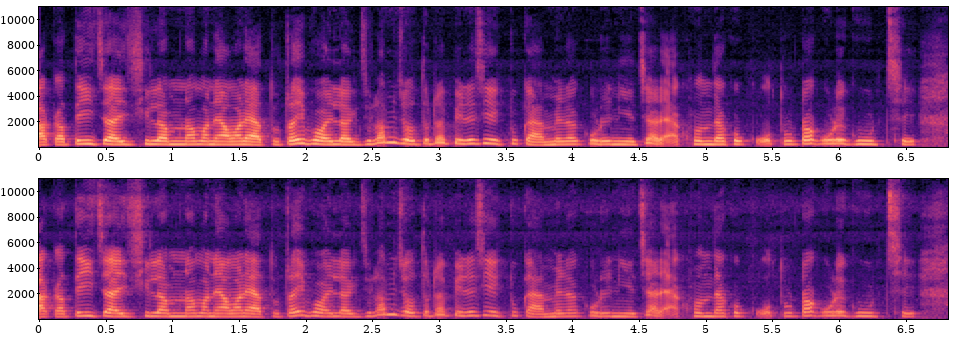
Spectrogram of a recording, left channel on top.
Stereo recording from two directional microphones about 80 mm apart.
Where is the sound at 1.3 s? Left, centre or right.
Left.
